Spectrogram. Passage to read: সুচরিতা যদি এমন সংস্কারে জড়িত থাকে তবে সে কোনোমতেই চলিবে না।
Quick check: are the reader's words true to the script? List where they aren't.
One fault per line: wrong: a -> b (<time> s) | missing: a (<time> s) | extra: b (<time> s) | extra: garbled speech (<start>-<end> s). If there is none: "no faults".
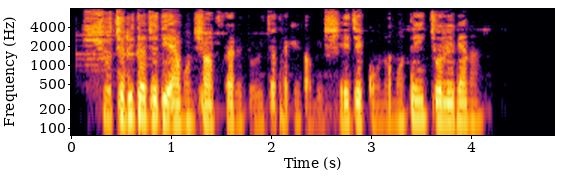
extra: যে (2.8 s)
